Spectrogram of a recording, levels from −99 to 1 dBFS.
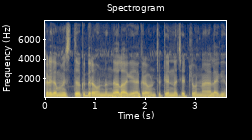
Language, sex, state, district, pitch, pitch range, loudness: Telugu, male, Andhra Pradesh, Anantapur, 120 Hz, 115-125 Hz, -17 LUFS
